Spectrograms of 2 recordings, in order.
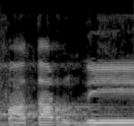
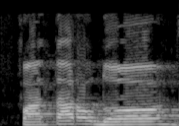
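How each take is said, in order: First: The final vowel is shifted toward an 'e' sound. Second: The final vowel is an open 'a'-like sound.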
